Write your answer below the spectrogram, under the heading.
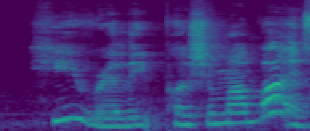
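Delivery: normal talking voice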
